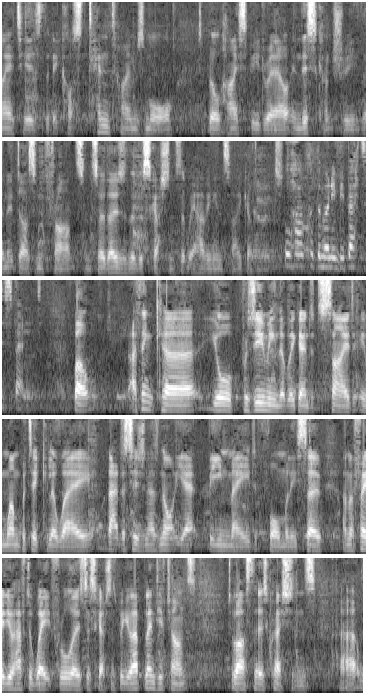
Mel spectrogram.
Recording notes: on the sidelines of the Conservatives Party Conference in Manchester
